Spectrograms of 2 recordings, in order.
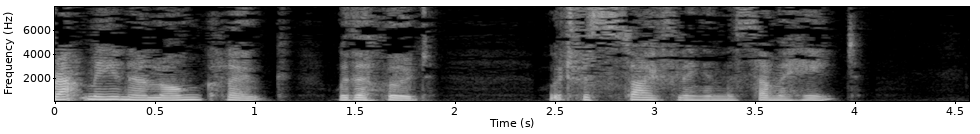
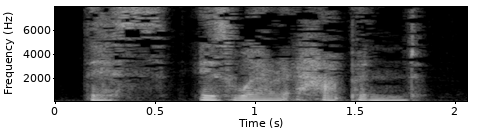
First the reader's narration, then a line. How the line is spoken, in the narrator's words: he whispered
